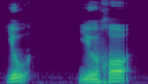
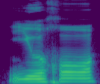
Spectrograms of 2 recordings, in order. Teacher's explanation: Di sini ada huruf ya sifatnya rokhawah dan juga jahar, jadi pastikan karena bersifat rokhawah suaranya dialirkan, jadi jangan langsung mengatakan yuho, tapi yuho ada suara ya mengalir.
